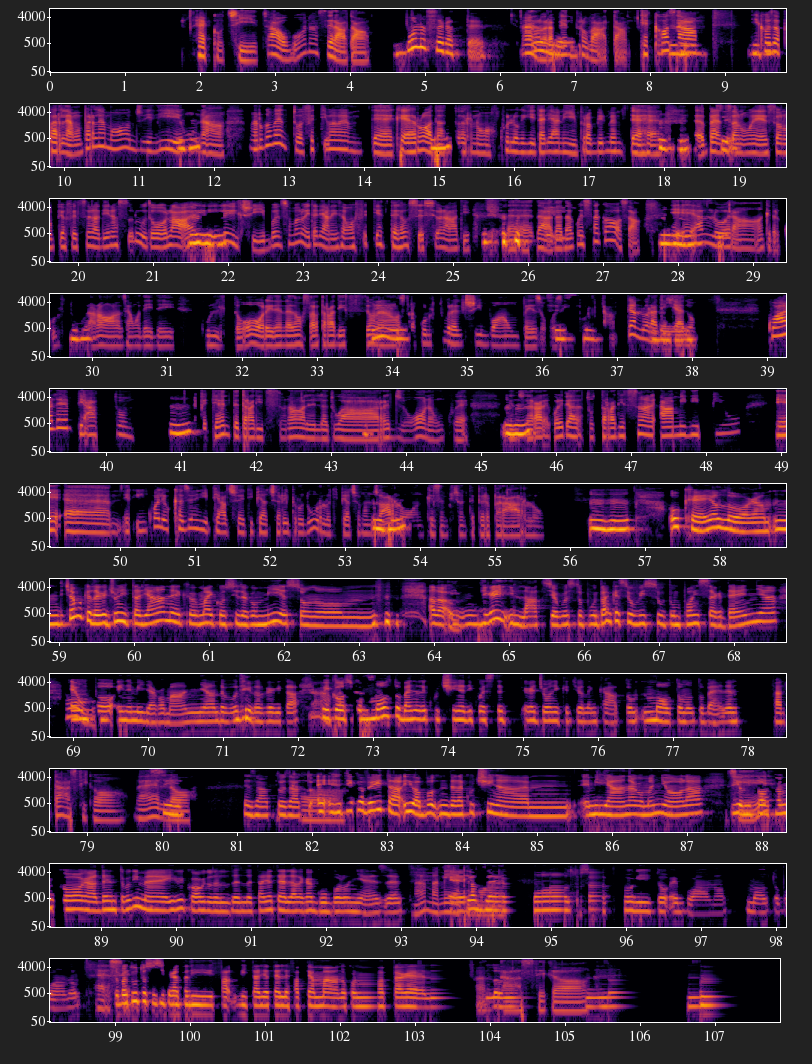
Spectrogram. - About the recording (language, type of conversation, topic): Italian, unstructured, Qual è il piatto tradizionale della tua regione che ami di più e perché?
- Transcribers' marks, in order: tapping; distorted speech; other background noise; laughing while speaking: "proabilmente"; "probabilmente" said as "proabilmente"; chuckle; stressed: "importante"; tsk; "effettivamente" said as "effettiamente"; drawn out: "tua"; "comunque" said as "onque"; "prepararlo" said as "perpararlo"; chuckle; laughing while speaking: "dì"; unintelligible speech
